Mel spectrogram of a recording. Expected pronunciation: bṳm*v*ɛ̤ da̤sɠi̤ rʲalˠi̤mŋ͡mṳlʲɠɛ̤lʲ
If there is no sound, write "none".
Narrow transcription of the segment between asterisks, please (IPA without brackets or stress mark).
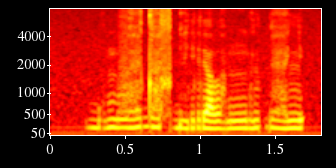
v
